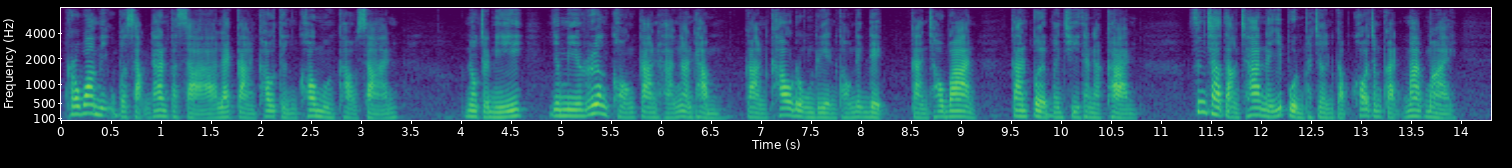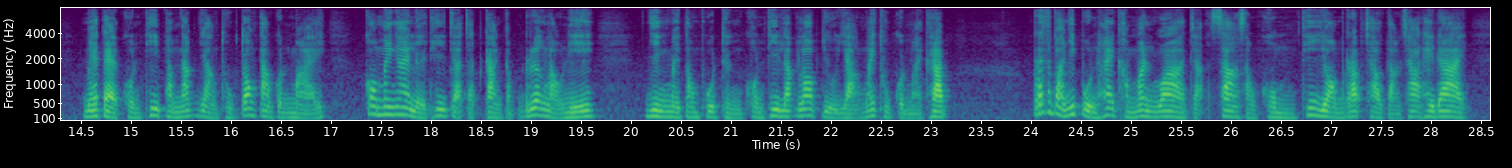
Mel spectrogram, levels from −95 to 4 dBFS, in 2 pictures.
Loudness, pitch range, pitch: -24 LUFS, 125-160 Hz, 140 Hz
